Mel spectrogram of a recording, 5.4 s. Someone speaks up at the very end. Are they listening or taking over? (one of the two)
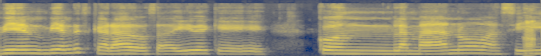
listening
